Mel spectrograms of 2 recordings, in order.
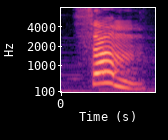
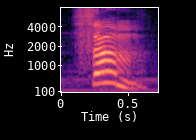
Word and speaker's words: thumb: end of the word so we write it but we don't say it lamb lamb c c thumb thumb if you like the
